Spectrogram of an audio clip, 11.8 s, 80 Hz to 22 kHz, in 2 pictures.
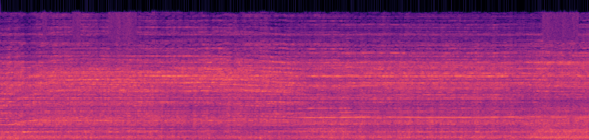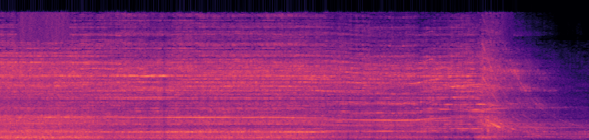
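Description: A saw cuts 3.5-inch wide joist pieces for a greenhouse floor foundation, giving a continuous, close, even rasping buzz that holds steady for about eleven seconds before tapering off.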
